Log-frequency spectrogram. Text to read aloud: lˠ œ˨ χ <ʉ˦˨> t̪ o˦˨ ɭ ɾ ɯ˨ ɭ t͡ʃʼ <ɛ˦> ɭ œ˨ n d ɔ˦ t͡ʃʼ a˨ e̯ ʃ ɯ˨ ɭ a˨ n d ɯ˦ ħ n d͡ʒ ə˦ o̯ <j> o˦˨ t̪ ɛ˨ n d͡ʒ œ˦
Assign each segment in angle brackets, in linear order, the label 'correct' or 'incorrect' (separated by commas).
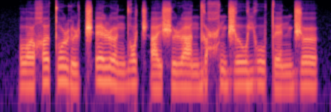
incorrect, correct, correct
